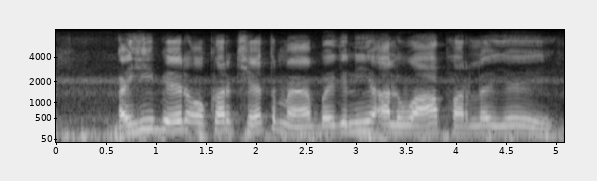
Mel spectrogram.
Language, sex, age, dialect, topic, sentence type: Maithili, male, 25-30, Bajjika, agriculture, statement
